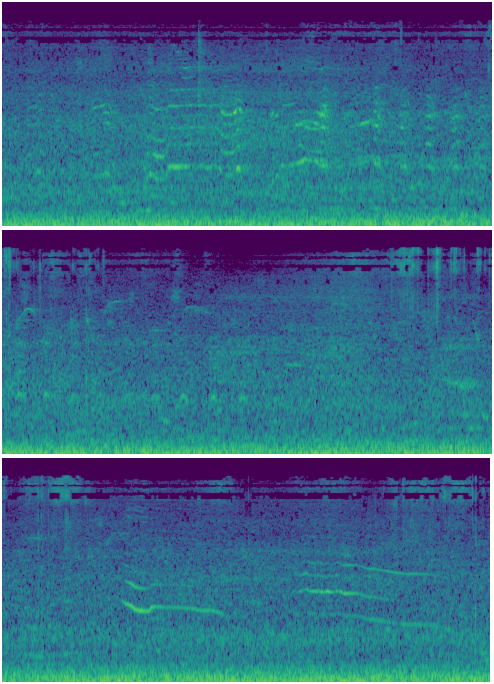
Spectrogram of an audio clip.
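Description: Kittens meow in high, thin cries.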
